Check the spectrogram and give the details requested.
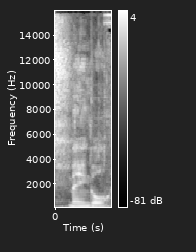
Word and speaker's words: Mangle: Mangle, yeah. Mangle, because that's really hard for me to pronounce. Because it sounds like a mango when I say that.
